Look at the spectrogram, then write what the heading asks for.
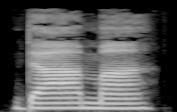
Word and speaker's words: dama: We also have the next word is spelled d a m a which is pronounced dhama.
